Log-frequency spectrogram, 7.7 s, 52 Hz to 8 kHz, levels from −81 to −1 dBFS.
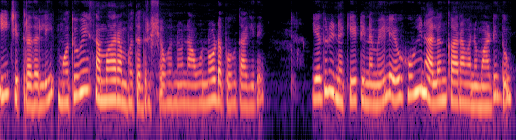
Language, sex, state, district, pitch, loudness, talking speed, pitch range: Kannada, female, Karnataka, Bangalore, 215 Hz, -16 LUFS, 100 wpm, 195-240 Hz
